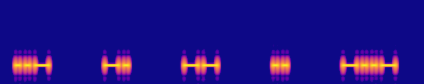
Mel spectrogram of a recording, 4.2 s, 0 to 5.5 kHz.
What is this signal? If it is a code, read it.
Morse code, heard as a keyed tone, about 25 wpm, spaced as for 12 wpm, 600 Hz. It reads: UNMIX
